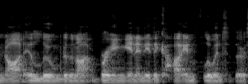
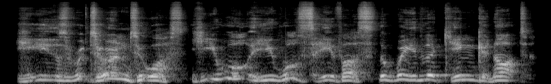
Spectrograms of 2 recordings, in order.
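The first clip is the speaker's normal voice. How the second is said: put-on stammering, stuttering old man voice, much higher; 4 dB louder than usual. Game narrator voices an old man answering the player's warforged character, stammering. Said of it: "He sort of stammers out a response".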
